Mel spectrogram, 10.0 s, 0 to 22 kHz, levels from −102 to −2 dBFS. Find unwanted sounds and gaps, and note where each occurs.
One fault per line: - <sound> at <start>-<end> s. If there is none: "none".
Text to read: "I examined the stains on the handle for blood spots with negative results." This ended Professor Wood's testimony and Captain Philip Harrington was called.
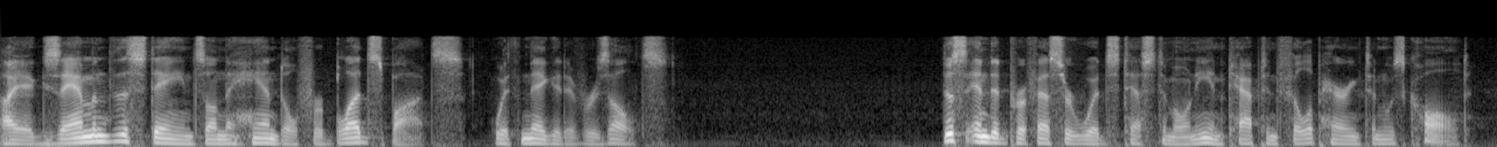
none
